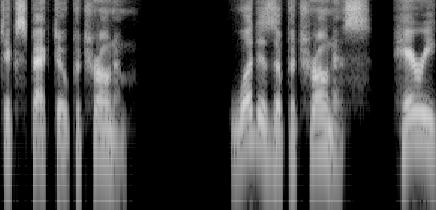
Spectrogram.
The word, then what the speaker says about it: Expecto Patronum: The spell, which when performed correctly will conjure a Patronus, is pronounced Expecto Patronum.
